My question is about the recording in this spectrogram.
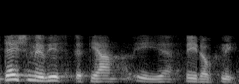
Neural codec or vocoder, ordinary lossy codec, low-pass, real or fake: codec, 16 kHz, 0.5 kbps, X-Codec, HuBERT features, trained on balanced general audio; AAC, 16 kbps; 7.2 kHz; fake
